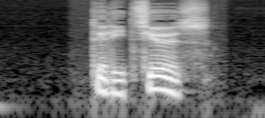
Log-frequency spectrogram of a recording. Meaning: delicious
- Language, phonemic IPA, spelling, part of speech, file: German, /deliˈt͡si̯øːs/, deliziös, adjective, De-deliziös.wav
